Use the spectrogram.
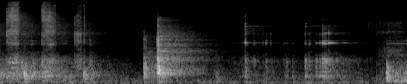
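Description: Light metallic clinks, taps and creaks from a fuel relief valve being unscrewed the rest of the way out of a fuel rail, a few scattered close handling sounds in a quiet space.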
